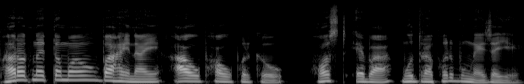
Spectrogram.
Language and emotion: Bodo, neutral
